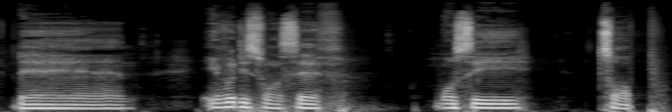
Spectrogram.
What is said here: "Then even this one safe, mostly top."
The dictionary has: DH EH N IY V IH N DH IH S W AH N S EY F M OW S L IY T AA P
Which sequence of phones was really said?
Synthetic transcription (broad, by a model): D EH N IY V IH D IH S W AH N S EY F M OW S IY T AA P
